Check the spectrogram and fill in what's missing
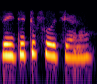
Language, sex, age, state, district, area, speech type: Malayalam, female, 18-30, Kerala, Kasaragod, rural, conversation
